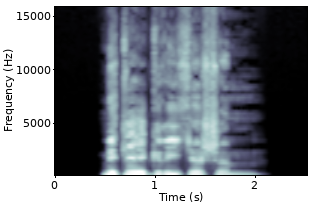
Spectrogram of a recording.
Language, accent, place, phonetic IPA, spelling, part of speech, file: German, Germany, Berlin, [ˈmɪtl̩ˌɡʁiːçɪʃm̩], mittelgriechischem, adjective, De-mittelgriechischem.ogg
- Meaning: strong dative masculine/neuter singular of mittelgriechisch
